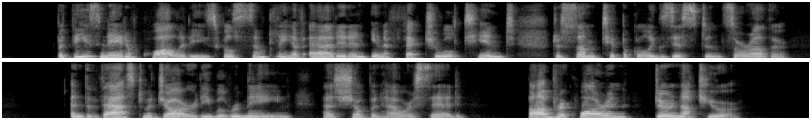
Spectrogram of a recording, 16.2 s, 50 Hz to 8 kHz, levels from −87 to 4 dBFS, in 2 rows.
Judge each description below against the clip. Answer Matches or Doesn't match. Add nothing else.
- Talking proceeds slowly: Matches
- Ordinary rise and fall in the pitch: Doesn't match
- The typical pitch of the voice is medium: Matches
